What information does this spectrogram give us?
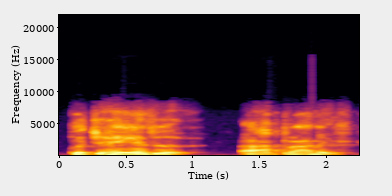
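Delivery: high, loud call to the crowd; mock rally call. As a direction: parody a protest chant leader.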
